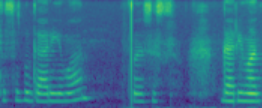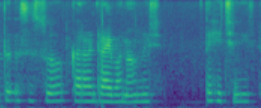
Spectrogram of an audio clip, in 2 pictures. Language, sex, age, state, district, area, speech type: Kashmiri, female, 30-45, Jammu and Kashmir, Ganderbal, rural, spontaneous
